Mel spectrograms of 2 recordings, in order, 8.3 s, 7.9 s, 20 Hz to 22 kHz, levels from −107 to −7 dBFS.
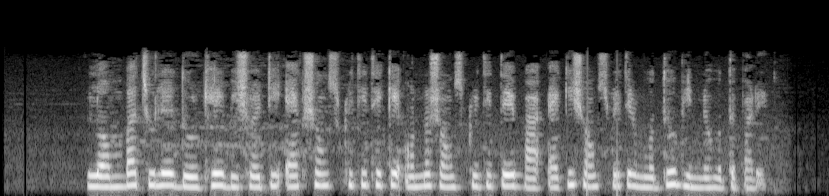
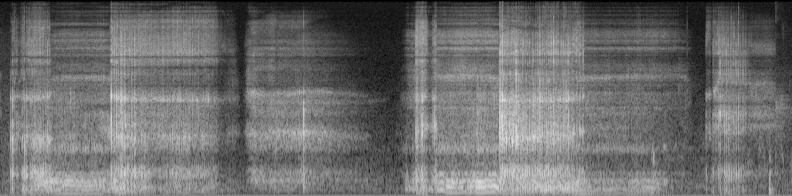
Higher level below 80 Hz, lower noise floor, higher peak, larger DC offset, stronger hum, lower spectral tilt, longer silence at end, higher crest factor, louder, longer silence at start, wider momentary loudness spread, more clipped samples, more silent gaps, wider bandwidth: about the same, -62 dBFS vs -58 dBFS; first, -62 dBFS vs -57 dBFS; second, -6 dBFS vs 0 dBFS; second, under 0.1% vs 0.1%; neither; first, -4.5 dB/octave vs -2 dB/octave; first, 0.65 s vs 0.1 s; second, 16 dB vs 30 dB; first, -21 LUFS vs -26 LUFS; first, 0.85 s vs 0.1 s; second, 8 LU vs 20 LU; neither; neither; second, 7.8 kHz vs over 20 kHz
